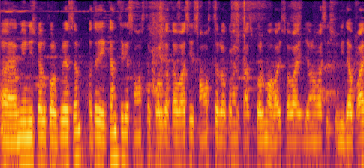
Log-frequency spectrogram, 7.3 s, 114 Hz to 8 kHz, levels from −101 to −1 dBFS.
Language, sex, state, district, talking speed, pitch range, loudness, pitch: Bengali, male, West Bengal, Kolkata, 130 wpm, 115-125 Hz, -17 LUFS, 120 Hz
